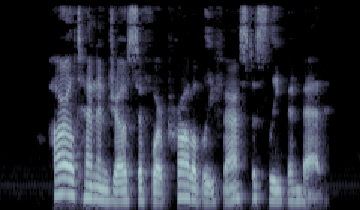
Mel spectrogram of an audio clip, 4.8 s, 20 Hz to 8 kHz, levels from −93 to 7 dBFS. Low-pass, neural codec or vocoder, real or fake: 7.2 kHz; none; real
